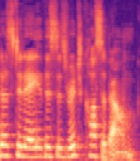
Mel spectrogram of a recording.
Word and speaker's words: Kassebaum: glad you joined us today this is Rich casabaum oh see there we go again no problem no problem hardly ever gets pronounced correctly so so I am a former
